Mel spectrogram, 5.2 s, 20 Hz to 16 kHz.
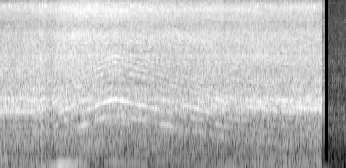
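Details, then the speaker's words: BMW four-cylinder N20/N26 engine quick rev with a harsh, sawing rattle and rising-then-falling whine, from timing chain stretch that can skip timing and lead to engine failure. "If your timing chain has timing chain stretch, it can cause it to skip a gear on the camshaft or crankshaft, and it can cause the timing to go out."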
